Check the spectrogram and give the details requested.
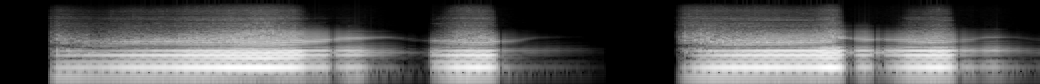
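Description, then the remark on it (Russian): A jaw harp, played by drawing breath in through the reed without striking it, plays two phrases. Each is a long buzzing drone with a twangy, wavering overtone followed by a shorter burst, separated by a pause. Fairly loud, with no talking. “Также варгана можно начинать играть, не ударяя по язычку варгана, а просто вдыхать в себя воздух, пропуская сквозь язычка варгана.”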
